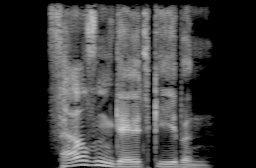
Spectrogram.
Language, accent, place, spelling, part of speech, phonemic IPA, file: German, Germany, Berlin, Fersengeld geben, verb, /ˈfɛʁzənˌɡɛlt ˈɡeːbən/, De-Fersengeld geben.ogg
- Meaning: to flee, to leave, to skedaddle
